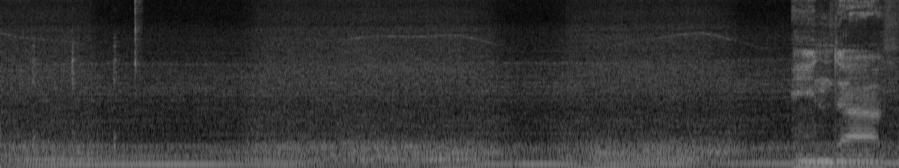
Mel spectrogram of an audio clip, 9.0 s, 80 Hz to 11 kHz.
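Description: A Kenworth W900B day cab truck with a V8 CAT C15 engine drives along the Trans-Canada Highway, its steady low engine drone rising and falling slightly, with a brief louder rev near the end.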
